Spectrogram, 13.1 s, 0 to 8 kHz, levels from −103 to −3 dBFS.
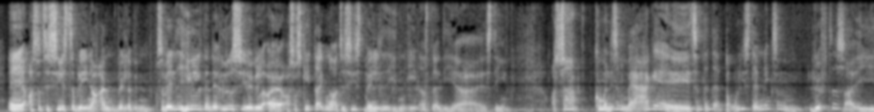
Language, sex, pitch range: Danish, male, 130-175 Hz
